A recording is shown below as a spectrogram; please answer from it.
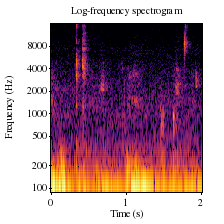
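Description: A few faint clicks from a computer mouse and keyboard: a pair about half a second in and another near the end.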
